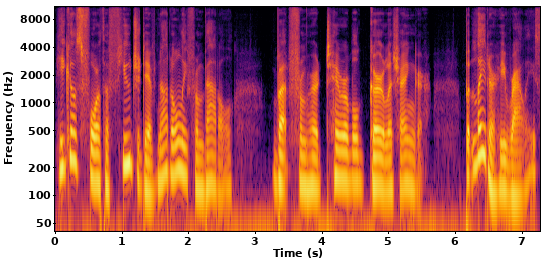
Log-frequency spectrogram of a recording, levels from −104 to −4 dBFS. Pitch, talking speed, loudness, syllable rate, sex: 145 Hz, 155 wpm, -18 LUFS, 4.9 syllables/s, male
